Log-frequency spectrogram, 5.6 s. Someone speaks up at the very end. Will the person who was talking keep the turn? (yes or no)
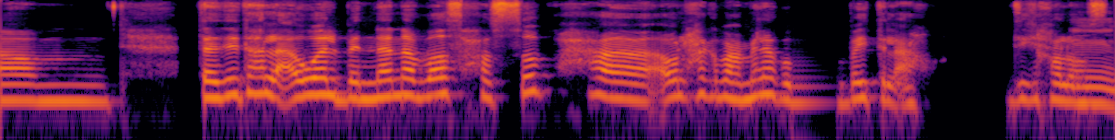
no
